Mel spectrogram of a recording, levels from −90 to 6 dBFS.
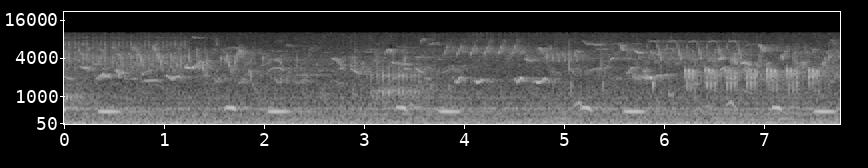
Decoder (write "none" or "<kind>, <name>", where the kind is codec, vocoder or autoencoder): none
